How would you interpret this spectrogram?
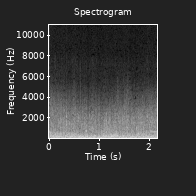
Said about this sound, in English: The entire clearing sinks, collapsing into the cavern beneath it. An explosion flares. Smoke billows into the sky.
